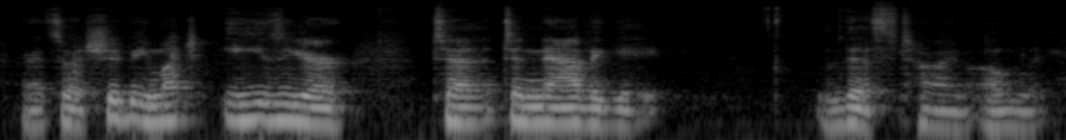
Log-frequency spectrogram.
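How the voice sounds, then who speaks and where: The voice is somewhat breathy, moving at a fairly slow pace with long, frequent pauses and ordinary pitch variation. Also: man, medium pitch for a man. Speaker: school art teacher. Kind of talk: tutorial. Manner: casual, with fillers.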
